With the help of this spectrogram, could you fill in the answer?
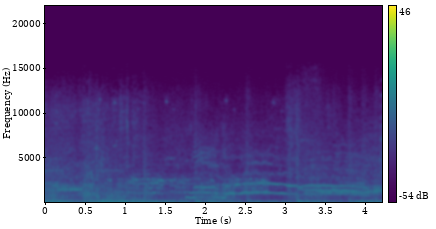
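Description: Loud, sustained screaming erupts as a jump scare in a movie trailer, over a dense, chaotic din, with shrill wavering cries rising and falling above crashing noise for several seconds, overwhelming.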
